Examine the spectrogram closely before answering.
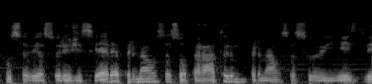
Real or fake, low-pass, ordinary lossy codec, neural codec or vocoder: real; 7.2 kHz; MP3, 48 kbps; none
